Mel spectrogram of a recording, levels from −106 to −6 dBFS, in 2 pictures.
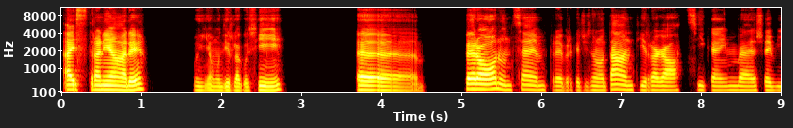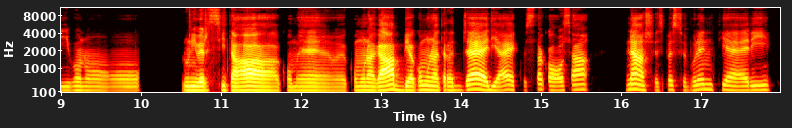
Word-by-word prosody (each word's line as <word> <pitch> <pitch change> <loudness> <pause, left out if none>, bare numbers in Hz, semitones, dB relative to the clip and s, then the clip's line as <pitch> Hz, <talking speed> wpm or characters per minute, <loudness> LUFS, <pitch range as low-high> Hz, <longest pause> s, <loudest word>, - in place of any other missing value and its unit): a 185 - +6
estraniare, 175 0 +4 0.5
vogliamo 150 -2 -10
dirla 145 0 -6
così, 150 +4 -3 0.9
ehm, 150 - +3 0.5
però 200 0 +7
non 180 -5 -6
sempre 170 -3 -8
perché 150 0 -17
ci 145 - -24
sono 155 -1 -10
tanti 170 -2 -2
ragazzi 160 +1 -6
che 160 -1 -9
invece 155 0 -9
vivono 150 -1 -12 0.5
l'università 155 -1 +2
come 145 -1 -9
come 150 0 -10
una 150 -1 -1
gabbia, 160 0 +5
come 170 +3 -5
una 160 -1 -2
tragedia 160 +1 +2
e 175 -2 -6
questa 160 +6 -12
cosa 165 +4 -5 0.5
nasce 185 -6 +1
spesso 170 +1 -14
e - - -21
volentieri 170 -1 -8
155 Hz, 105 wpm, -22 LUFS, 150-170 Hz, 0.9 s, però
